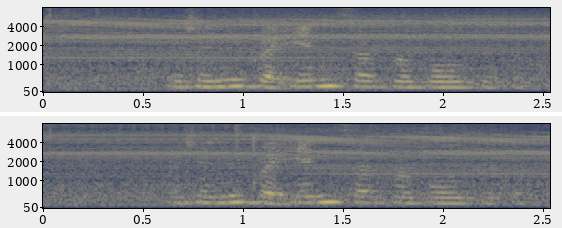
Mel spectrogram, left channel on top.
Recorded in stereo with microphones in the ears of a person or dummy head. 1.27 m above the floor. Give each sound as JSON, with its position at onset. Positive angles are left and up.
{"t": 0.6, "sound": "a woman speaking", "side_deg": 0, "distance_m": 1.9}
